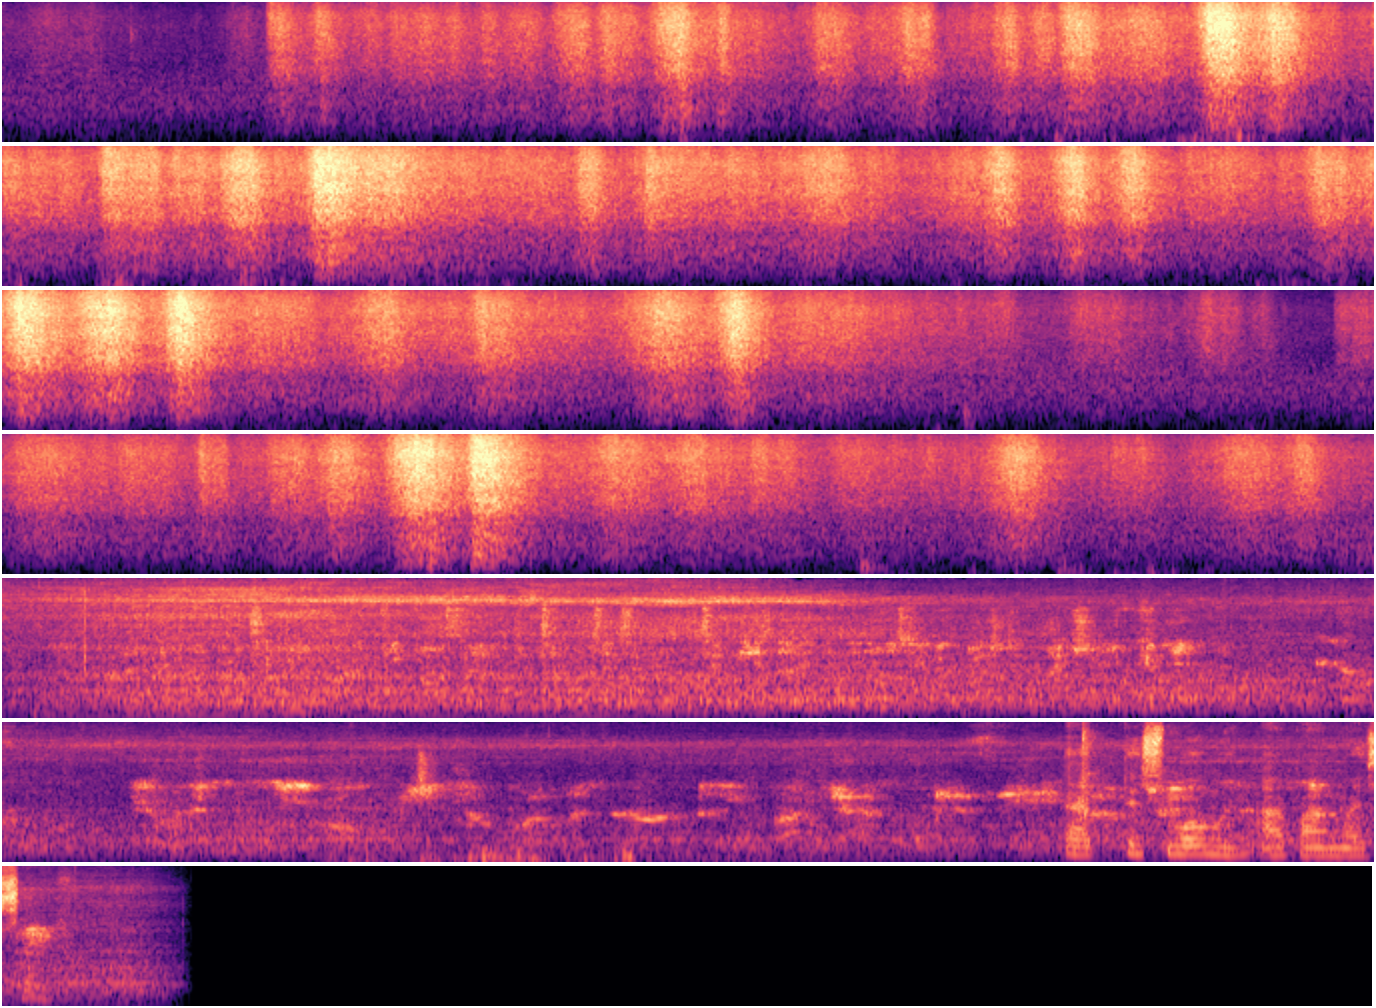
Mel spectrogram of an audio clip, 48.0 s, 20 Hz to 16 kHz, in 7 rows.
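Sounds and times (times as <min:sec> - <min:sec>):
rustling and scuffing: 0:00.0 - 0:31.3.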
